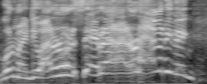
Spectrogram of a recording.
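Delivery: acted panic, pitch climbing to a shriek; freaking out. Radio host to his producer with no guest, panicking. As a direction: spiral up into a high neurotic panic. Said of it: "I'm freaking out".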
